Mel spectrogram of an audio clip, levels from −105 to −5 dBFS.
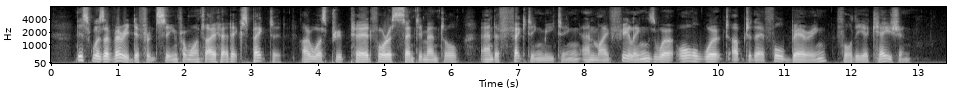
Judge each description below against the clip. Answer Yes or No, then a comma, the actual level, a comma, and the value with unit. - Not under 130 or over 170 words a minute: Yes, average, 150 wpm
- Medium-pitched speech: No, low, 115 Hz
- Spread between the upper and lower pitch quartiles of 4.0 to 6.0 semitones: No, average, 3.2 semitones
